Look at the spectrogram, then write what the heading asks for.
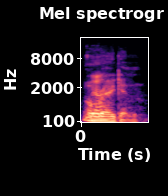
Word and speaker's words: Oregon: No, Oregon. Oregon. Yeah, that's how the locals say it.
